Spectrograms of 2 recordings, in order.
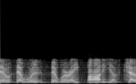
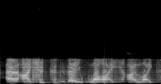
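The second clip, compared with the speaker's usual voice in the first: ordinary delivery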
